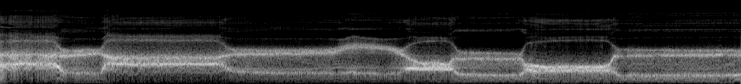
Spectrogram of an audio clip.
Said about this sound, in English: It's almost as if the powers that be, whoever, whatever created us, started an operation for vocal cords a little higher up and didn't finish them. So it's actually like higher up, it sounds like shrieking. Sounds like an animal.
